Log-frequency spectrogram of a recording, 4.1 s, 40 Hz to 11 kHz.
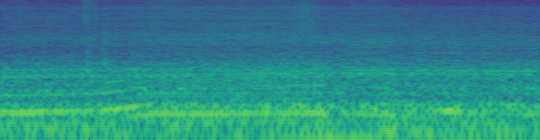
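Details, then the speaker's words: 2017 Jeep Wrangler JK, 30,000 miles, 37-inch tires, test drive: low droning rumble with a faint whine whenever off the accelerator, coasting; cause was loose ring gear bolts in the rear differential. "the customer says that it makes a noise anytime he's not on the accelerator so we're gonna take it for a drive see if we can't hear the noise"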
